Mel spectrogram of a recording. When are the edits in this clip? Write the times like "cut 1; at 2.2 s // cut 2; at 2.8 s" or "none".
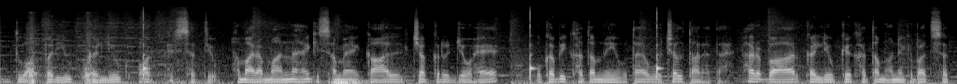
none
